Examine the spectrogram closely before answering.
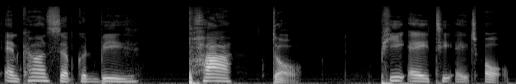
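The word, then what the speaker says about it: Patho: If we look at the isiZulu, the pronunciation and concept could be Pato, P-A-T-H-O, Pato.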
